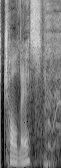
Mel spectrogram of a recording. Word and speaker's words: Chols: It's funny because it's called Chols, like it's written Chols, but they pronounce the glove as Cholless.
